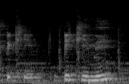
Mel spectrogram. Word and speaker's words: bikini: And bikini is bikini, like with a slightly Hungarian pronunciation, bikini. Bikini. That almost sounds like a French pronunciation. Well, it's very similar. It's very similar to the French bikini.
